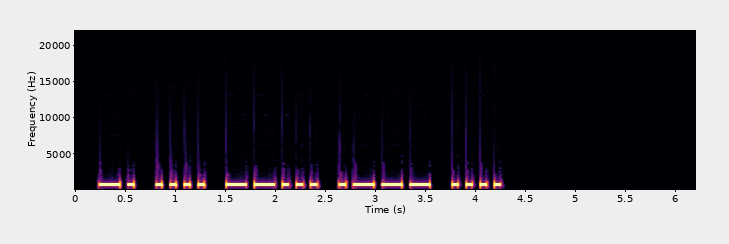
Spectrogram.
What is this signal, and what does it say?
Morse code, heard as a keyed tone, about 17 wpm, 700 Hz. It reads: NH7JH
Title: USA Call Signs - 5 Characters - Repeated 2x - 17wpm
